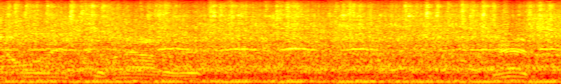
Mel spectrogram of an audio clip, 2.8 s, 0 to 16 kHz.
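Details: 1969 Camaro after re-fitting one header with a rim-flex gasket: low, even idle rumble with no ticking or puffing on this bank, so the header seals; a minor tick was still heard on the other side.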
